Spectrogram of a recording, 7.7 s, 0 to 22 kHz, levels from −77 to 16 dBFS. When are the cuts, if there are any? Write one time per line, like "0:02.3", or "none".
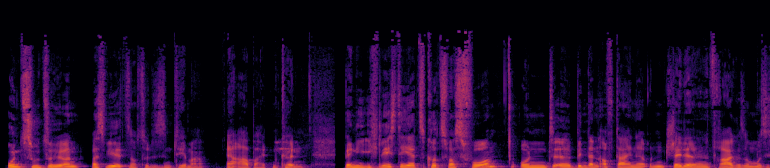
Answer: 0:03.3
0:04.2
